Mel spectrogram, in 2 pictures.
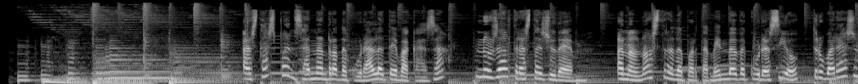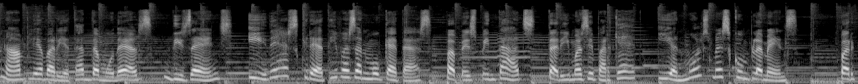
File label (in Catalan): DECORACION CATALAN; pinturas andalucia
